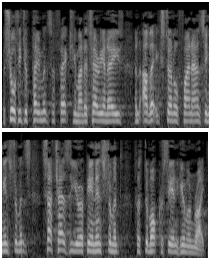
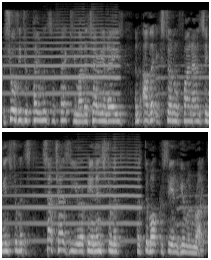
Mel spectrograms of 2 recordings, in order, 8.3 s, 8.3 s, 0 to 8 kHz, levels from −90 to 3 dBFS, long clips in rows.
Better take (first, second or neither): first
